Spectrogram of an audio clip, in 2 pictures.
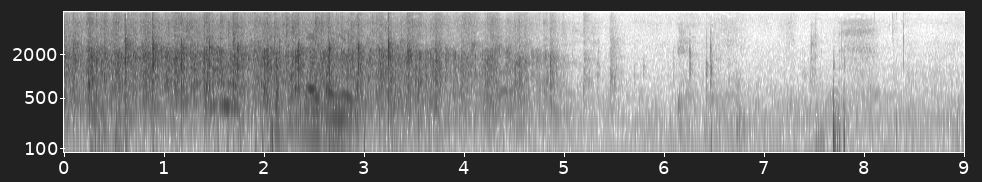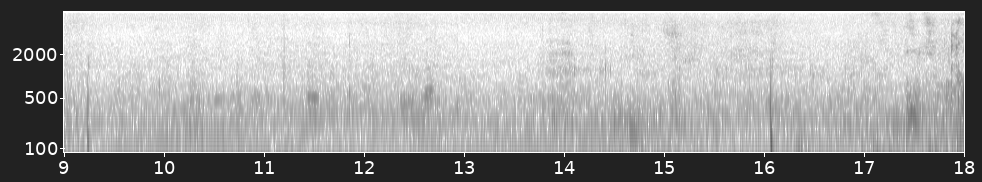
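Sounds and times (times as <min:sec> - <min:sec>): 
group of people clapping: 0:00.0 - 0:06.6.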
